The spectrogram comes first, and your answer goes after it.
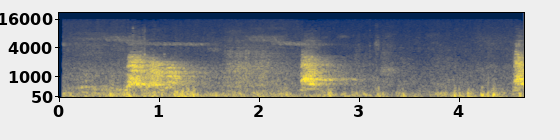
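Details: Zoe, a Chihuahua that dislikes the sound of lawnmowers, gives short mid-pitched barks, one around the first second and another near the halfway point, over a steady low rumble of background noise.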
